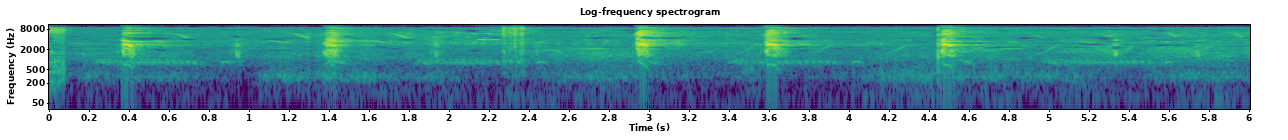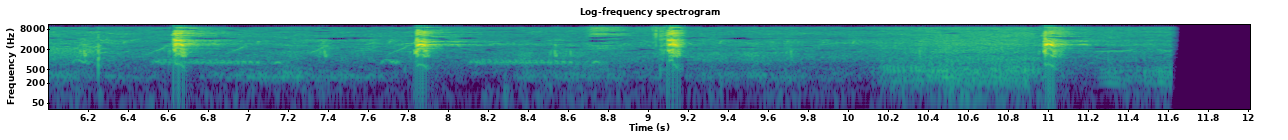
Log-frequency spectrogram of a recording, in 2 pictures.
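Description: A series of about ten short, sharp animal calls at irregular intervals over a fainter, lower background murmur.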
